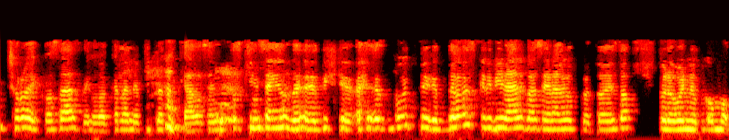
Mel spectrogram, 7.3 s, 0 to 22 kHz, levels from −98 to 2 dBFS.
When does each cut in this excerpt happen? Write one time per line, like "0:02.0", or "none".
none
